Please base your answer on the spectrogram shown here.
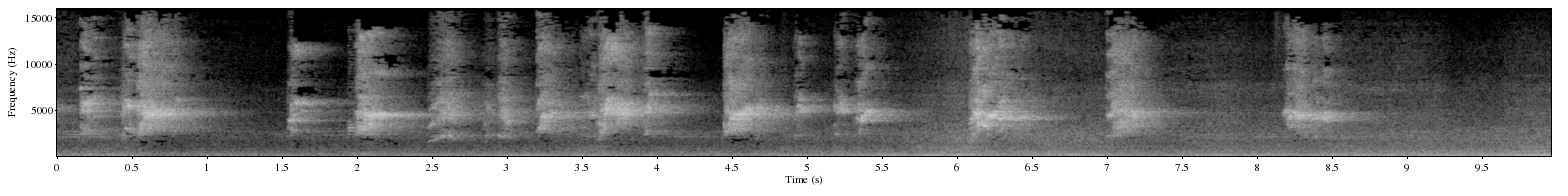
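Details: African lovebirds calling with sharp, piercing chirps repeated in quick irregular bursts, about one cluster per second, over a faint low background rumble.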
